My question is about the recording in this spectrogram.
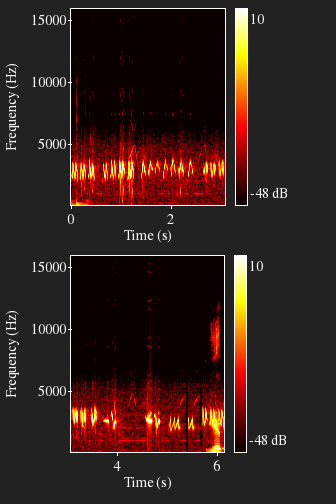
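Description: Birds chirping: a fast, dense run of short, high chirps that thins out briefly about four seconds in.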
